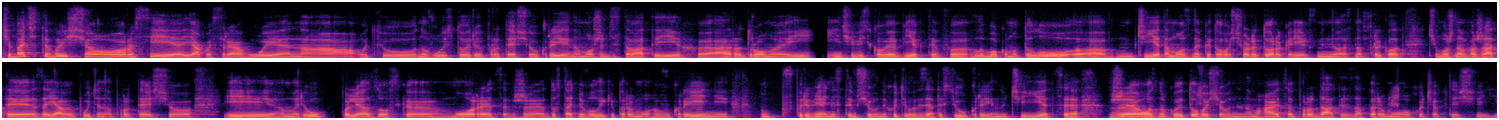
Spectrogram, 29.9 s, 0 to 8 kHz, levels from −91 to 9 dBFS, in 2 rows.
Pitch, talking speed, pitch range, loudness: 130 Hz, 170 wpm, 125-140 Hz, -21 LUFS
